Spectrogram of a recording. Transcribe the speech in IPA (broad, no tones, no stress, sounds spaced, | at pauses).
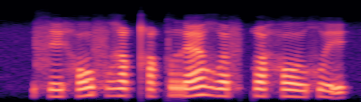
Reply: s e h ɔ f ʁ ɪ qʰ ə q r æ ʁʷ æ f qʷ ə h ɔ ʊ̯ χʷ e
